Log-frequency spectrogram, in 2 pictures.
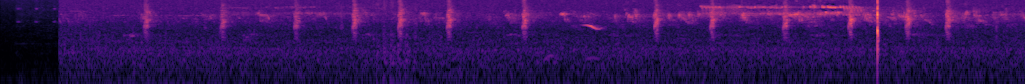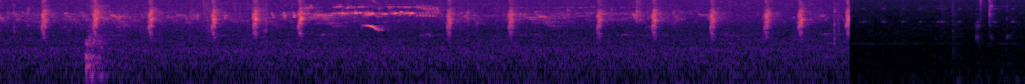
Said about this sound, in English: And the bird is Cyprus Wheat Ear.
